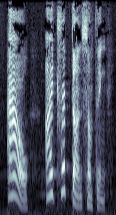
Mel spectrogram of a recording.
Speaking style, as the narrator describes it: he exclaimed indignantly

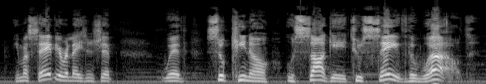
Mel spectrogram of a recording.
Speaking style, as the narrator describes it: the voice said urgently

